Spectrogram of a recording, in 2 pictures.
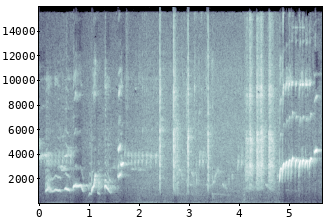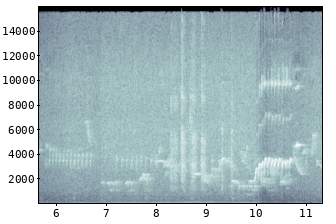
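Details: White-rumped shama, a kept songbird, singing a varied morning song: loud, jumbled phrases of sharp whistles, chattering notes and buzzy trills, with brief pauses between bursts.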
